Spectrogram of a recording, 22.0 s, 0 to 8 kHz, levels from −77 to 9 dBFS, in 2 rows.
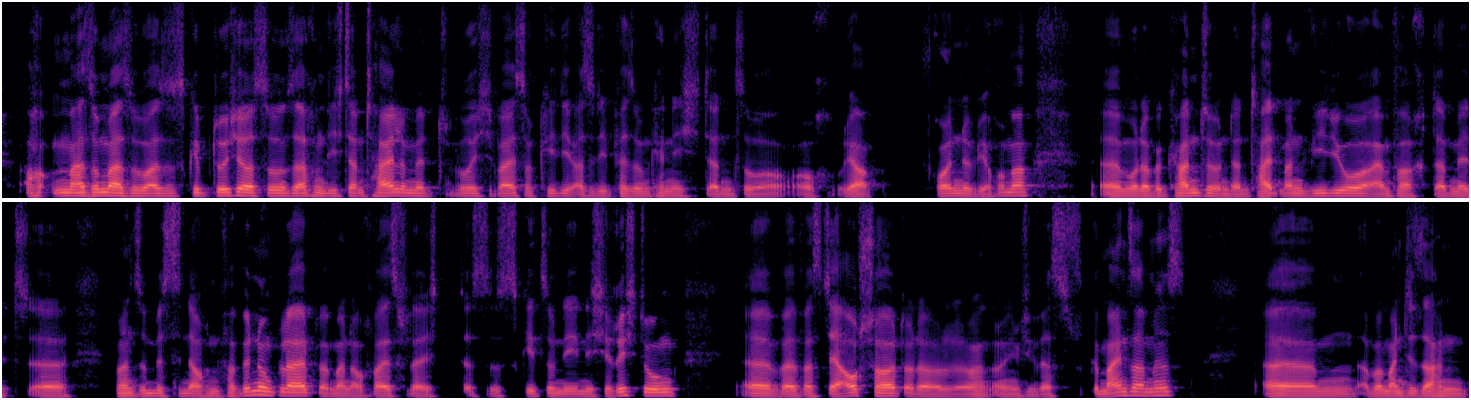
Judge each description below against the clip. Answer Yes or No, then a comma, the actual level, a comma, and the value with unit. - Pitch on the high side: No, low, 105 Hz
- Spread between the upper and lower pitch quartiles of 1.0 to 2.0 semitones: No, narrow, 2.6 semitones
